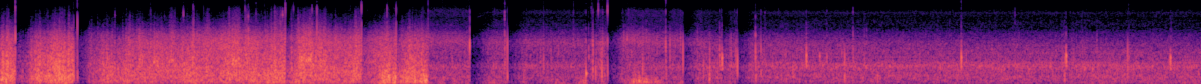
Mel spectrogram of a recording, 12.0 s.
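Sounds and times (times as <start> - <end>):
steady rain: 0.0 - 12.0
wind on microphone: 0.0 - 12.0
raindrops ticking close by: 4.6 - 8.8, 9.5 - 11.9.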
